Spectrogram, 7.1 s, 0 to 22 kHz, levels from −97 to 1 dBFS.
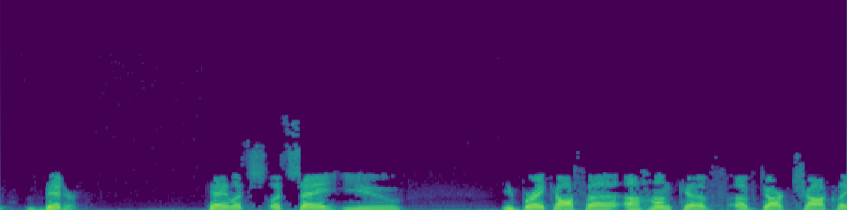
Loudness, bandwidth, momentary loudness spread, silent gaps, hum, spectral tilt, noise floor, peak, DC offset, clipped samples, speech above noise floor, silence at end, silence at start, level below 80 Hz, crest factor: -23 LUFS; 7 kHz; 8 LU; none; none; -4.5 dB/octave; -66 dBFS; -8 dBFS; under 0.1%; under 0.1%; 44 dB; 0 s; 0 s; -52 dBFS; 16 dB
